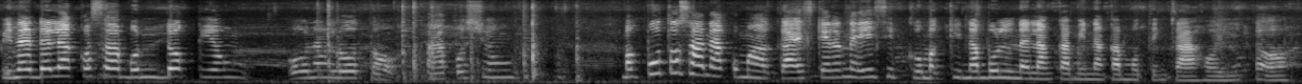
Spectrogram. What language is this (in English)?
Filipino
